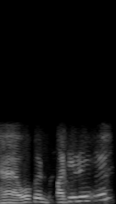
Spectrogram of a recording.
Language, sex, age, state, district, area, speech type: Bengali, male, 60+, West Bengal, North 24 Parganas, urban, conversation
